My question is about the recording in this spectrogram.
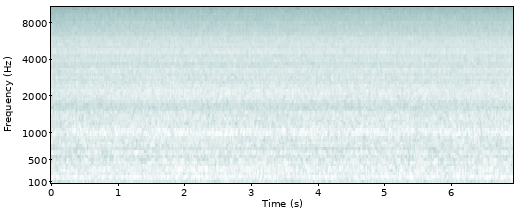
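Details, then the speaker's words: Suntec A2VA-7116/A2VA-3006 single-stage residential oil burner fuel pump being bled through a hose into oil, filter not changed so oil runs dark: steady even hum and whir at one pitch, no surging or gurgling; no cavitation or air bubbles, normal running. "I see no cavitation, I see no air bubbles."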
